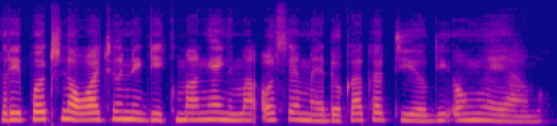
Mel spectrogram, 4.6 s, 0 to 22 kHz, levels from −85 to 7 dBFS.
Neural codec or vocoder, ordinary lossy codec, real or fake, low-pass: codec, 44.1 kHz, 1.7 kbps, Pupu-Codec; none; fake; none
